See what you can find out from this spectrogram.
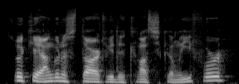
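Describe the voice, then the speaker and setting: A man's voice: medium pitch, animated, quick pace, no echo. A man in his twenties chatting casually and commentating as a chess streamer, often repeating short phrases. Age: 20s. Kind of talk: casual livestream chat and game commentary.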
